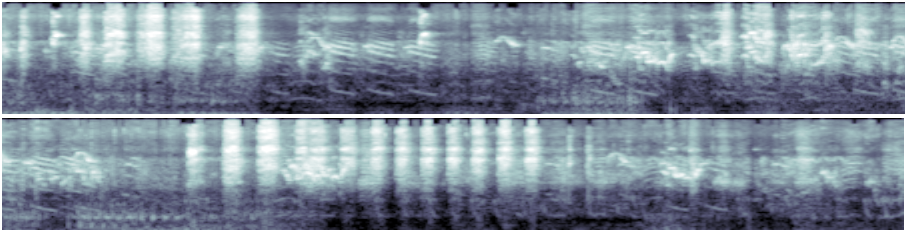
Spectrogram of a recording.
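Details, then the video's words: Parakeet eating fruit and chirping: fast high twittering with short warbled notes and bursts of rapid chirps, mixed with occasional low rustles or wing flutters. "Parakeet eating fruit and chirping sounds"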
